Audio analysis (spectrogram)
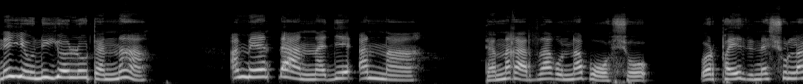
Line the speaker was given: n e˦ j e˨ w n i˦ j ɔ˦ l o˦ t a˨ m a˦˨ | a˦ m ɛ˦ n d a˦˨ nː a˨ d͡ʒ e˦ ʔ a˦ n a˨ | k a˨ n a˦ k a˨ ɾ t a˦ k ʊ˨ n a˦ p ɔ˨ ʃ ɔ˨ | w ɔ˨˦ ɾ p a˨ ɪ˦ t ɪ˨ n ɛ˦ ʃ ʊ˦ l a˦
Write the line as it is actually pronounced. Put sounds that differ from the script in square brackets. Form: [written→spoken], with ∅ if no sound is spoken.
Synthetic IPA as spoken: n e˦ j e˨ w n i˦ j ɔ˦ l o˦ t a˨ [m→n] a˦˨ | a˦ m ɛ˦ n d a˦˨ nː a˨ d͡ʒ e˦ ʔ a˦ n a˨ | [k→t] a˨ n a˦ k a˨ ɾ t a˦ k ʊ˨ n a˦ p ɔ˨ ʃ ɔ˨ | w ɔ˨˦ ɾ p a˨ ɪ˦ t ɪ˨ n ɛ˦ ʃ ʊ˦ l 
